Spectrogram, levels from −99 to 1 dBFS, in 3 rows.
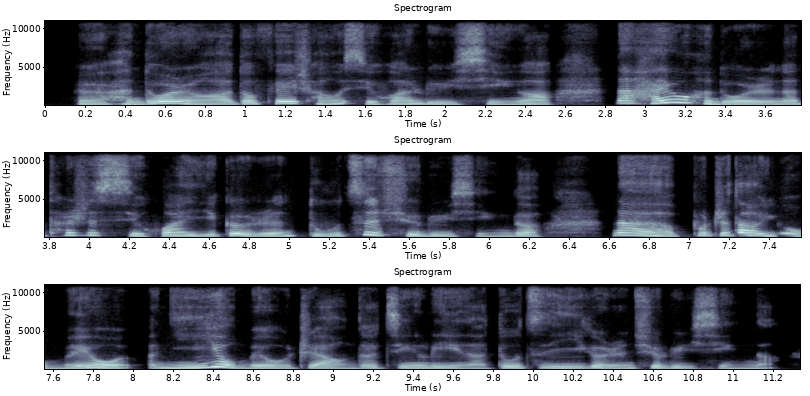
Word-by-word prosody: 呃， 190 -2 -4
很 180 -1 -4
多 255 +8 +7
人 230 -7 +3
啊， 185 -1 -3
都 210 - 0
非 265 +5 +5
常 215 -2 -4
喜 245 -10 -6
欢 200 +4 -3
旅 175 -6 -5
行 160 +2 -7
啊， 185 -2 -3 0.3
那 315 0 +2
还 300 0 +4
有 385 +2 +7
很 240 - -1
多 190 +1 +1
人 175 -1 -2
呢， 190 +1 -3
他 300 - -3
是 300 0 -2
喜 280 - -5
欢 220 +5 0
一 190 - -3
个 250 +3 +6
人 180 +2 -1
独 195 -1 -5
自 335 - +3
去 225 -7 -2
旅 165 -4 -6
行 160 -1 -12
的。 165 0 -3 0.3
那 255 -10 +3
不 280 +9 -4
知 285 - -1
道 310 -1 +6
有 185 -9 -1
没 160 +2 -4
有 220 -2 +4 0.2
呃， - - -10
你 195 +3 +1
有 340 -1 +9
没 175 -3 -4
有 165 -3 -2
这 180 +5 -3
样 165 -4 -5
的 160 0 -7
经 180 +3 -6
历 170 -4 -5
呢， 150 0 -10
独 180 +3 -3
自 190 +2 -10
一 180 0 -4
个 215 0 -1
人 170 -1 -6
去 200 +3 -4
旅 170 -3 -7
行 155 -1 -11
呢？ 165 +1 -11
190 Hz, 315 characters per minute, -23 LUFS, 170-225 Hz, 0.3 s, 有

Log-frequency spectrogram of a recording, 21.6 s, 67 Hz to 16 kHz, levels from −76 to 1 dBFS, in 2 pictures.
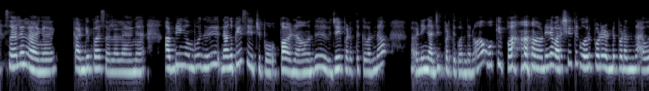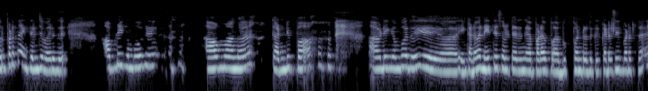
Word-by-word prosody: சொல்லலாங்க. 285 -7 +4 0.5
கண்டிப்பா 260 +1 +3
சொல்லலாங்க. 215 -1 -1 0.5
அப்படிங்கும்போது 285 0 0 0.3
நாங்க 270 +1 +5
பேசி 400 +3 -2
வச்சிப்போம். 240 -6 -3
"ப்பா 245 +3 +6 0.2
நான் 205 +1 0
வந்து 245 +6 0 0.2
விஜய் 255 +5 +2
படத்துக்கு 235 -1 -5
வந்தா, 245 +9 0 0.6
நீங்க 245 0 +6
அஜித் 250 +3 -2
படத்துக்கு 220 -4 -2
வந்துரனும்". 210 +4 -2
"ஆ - - +6
ஓகேப்பா!" 315 -4 +2 0.4
அப்டின்னு 275 +3 +3
வருஷத்துக்கு 295 +4 +1
1 280 +1 +1
படம், 285 -1 +4
2 265 +1 +3
படம் 255 -1 +3
தான் 270 - -1
1 260 +1 -1
தான் 330 +4 -1
எனக்கு 265 -4 -2
தெரிஞ்சு 255 +1 +1
வருது. 230 0 -1 0.8
அப்படிங்கும்போது 285 +1 -3 1.1
ஆமாங்க 260 0 +2 0.6
கண்டிப்பா. 255 +2 0 1.2
அப்படிங்கும்போது 265 +1 -1 0.8
என் 215 +2 -4
கணவர் 250 +4 +2
நேத்தே 250 +2 0
சொல்லிட்டாருங்க. 235 -2 -2
படம் 230 +1 0
ப 215 0 0
புக் 225 +1 -10
பண்றதுக்கு 220 -1 -3
கடைசி 225 +2 -3
படத்த. 230 0 -6
255 Hz, 125 wpm, -23 LUFS, 230-275 Hz, 1.2 s, ப்பா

